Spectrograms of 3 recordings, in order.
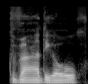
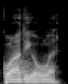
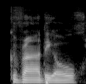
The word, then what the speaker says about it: Gvardiol: So Josko Gvardiol, not Guardiola. Josko Gvardiol, centre back, contracted, or well, he is.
